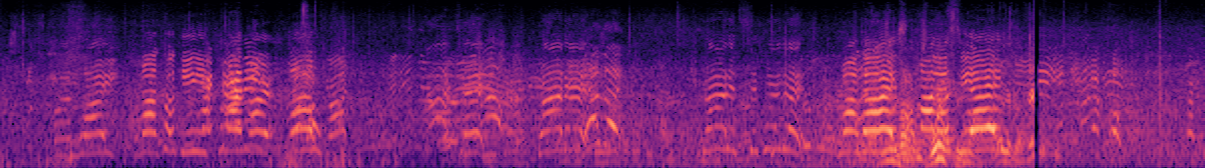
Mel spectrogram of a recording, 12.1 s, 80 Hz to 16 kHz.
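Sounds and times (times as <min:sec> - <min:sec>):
spectators and players shouting: 0:00.0 - 0:12.0.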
